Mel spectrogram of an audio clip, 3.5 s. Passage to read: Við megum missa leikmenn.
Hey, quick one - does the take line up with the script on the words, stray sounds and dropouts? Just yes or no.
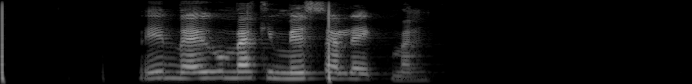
no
